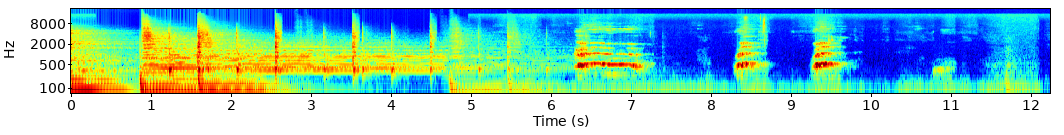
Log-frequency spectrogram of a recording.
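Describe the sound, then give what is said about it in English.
After a few seconds of sustained musical notes, a dog named Molly barks several times in loud, drawn-out yelps with short gaps between them, ending with a faint final bark. “We're going to put Molly barking underneath your War on Pets segment.”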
